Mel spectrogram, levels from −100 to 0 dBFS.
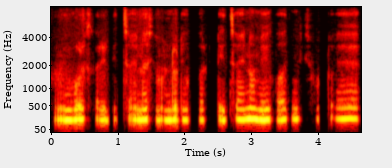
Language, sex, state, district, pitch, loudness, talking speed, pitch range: Rajasthani, female, Rajasthan, Churu, 210 Hz, -29 LUFS, 165 wpm, 200-215 Hz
